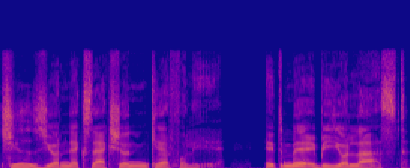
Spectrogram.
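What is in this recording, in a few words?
"I'll get you", male villain voice; speech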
